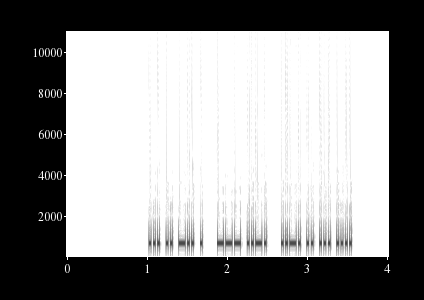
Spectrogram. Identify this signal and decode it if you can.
Morse code, heard as a keyed tone, about 44 wpm, 700 Hz. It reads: SIDE OF FISH
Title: Dit Challenge 45wpm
